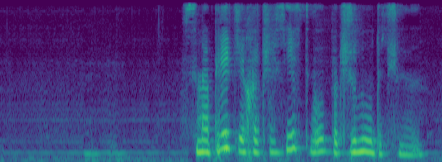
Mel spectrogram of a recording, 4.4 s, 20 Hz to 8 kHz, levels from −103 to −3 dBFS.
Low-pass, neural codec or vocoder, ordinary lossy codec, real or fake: 7.2 kHz; codec, 16 kHz in and 24 kHz out, 0.6 kbps, FireRedTTS-2 codec; none; fake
